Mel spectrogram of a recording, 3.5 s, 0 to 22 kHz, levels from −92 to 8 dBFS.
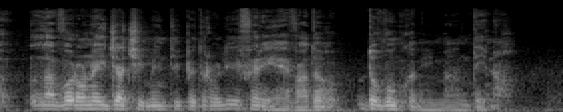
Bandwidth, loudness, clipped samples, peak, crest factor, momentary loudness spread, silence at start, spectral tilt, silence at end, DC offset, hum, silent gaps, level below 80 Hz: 16 kHz; -32 LUFS; under 0.1%; -14 dBFS; 18 dB; 13 LU; 0 s; -5.5 dB/octave; 0.1 s; under 0.1%; none; none; -58 dBFS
